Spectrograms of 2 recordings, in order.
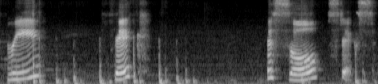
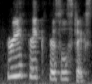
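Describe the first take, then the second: First: The phrase is said at a normal pace. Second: The phrase is said very quickly.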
